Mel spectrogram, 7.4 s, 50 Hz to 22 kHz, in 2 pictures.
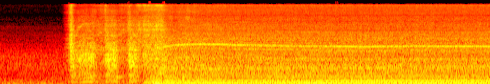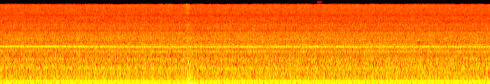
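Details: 2009 Subaru Forester AWD, cold start: brief crank catches quickly and settles into a steady, even idle with a faint constant whine; healthy, normal cold start.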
